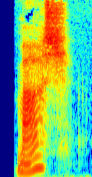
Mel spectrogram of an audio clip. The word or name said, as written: march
